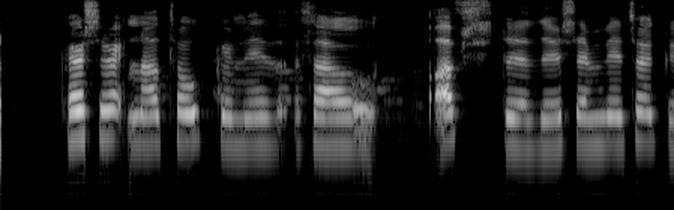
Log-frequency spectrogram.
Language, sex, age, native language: Icelandic, male, 12, Icelandic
